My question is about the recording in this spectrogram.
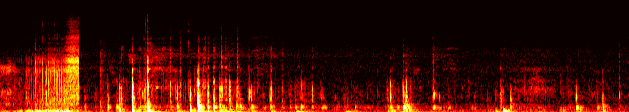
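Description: A puppy's paws and claws tapping and thumping irregularly on a hardwood floor as it scampers about, after about a second of rustling handling noise.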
